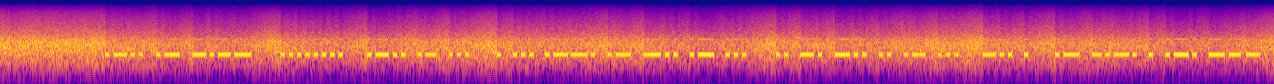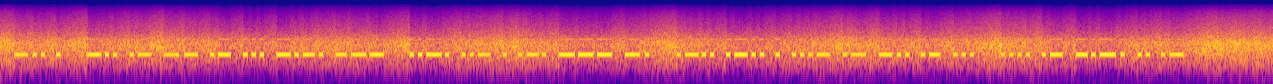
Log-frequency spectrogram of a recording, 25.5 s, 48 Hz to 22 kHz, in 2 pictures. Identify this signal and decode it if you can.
Morse code, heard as a keyed tone, hand-sent with a bug key, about 29 wpm, 420 Hz, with heavy radio static and a narrow filter. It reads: LAY <HH> LAS ESPADAS INDIAS DE ACERO DE DAMASCO FUERON LLEVADAS HACIA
